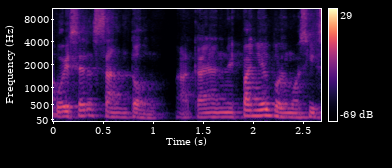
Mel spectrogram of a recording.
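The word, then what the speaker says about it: symptôme: Que es homofónica con la palabra síntoma en francés, ¿no? Entonces es santón. En un caso la palabra síntoma es con y p el acento circunflexo. Y en el otro caso se escribe sintome con i latina y h sintome, pero en francés es santom.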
